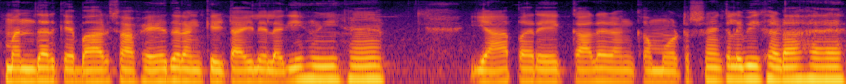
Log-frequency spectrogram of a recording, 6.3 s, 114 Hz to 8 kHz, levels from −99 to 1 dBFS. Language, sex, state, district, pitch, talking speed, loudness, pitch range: Hindi, male, Punjab, Fazilka, 120 Hz, 190 wpm, -16 LUFS, 120-135 Hz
